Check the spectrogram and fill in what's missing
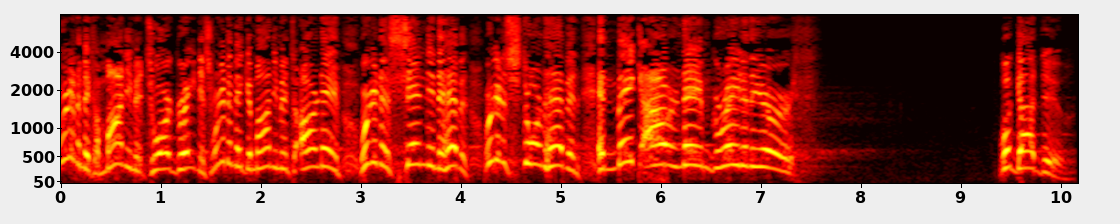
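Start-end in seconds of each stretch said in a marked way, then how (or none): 0.0-7.6 higher, fast, building proclamation; grand boast. Acted. Preacher voicing Babel's builders, boastful. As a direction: rattle off the boast with rising force.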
